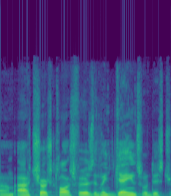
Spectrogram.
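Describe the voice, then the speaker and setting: Recorded very cleanly against a silent background, a man speaks at a medium pitch with a South Georgia accent. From South Georgia, US (Colquitt, Miller County). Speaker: pastor. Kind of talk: casual interview chat. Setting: church stage, video recording.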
